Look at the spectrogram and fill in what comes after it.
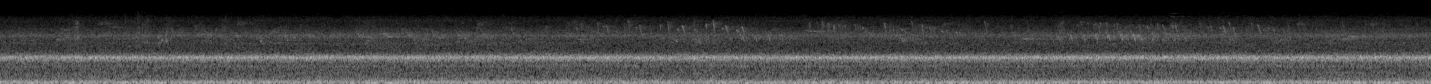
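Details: Cicadas emerged in 2021 after 17 years underground, forming a steady, unbroken droning chorus held at one mid pitch throughout, over a constant low rumble of background noise.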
